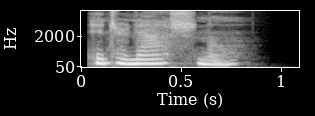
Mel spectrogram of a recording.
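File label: "international", US English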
